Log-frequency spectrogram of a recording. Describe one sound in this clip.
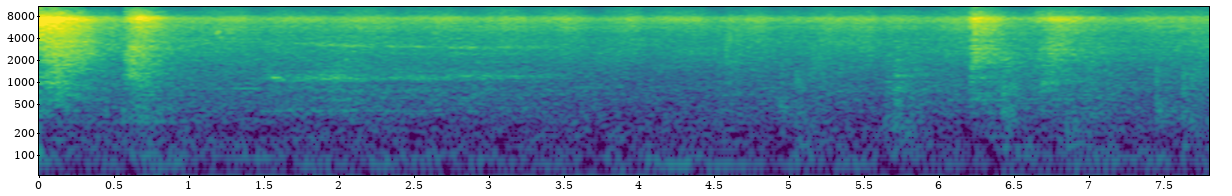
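A whiteboard eraser rubs and squeaks across a board.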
